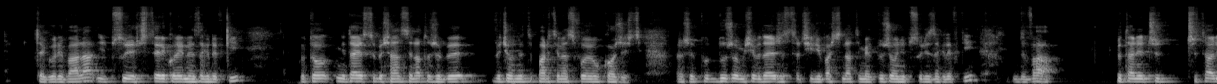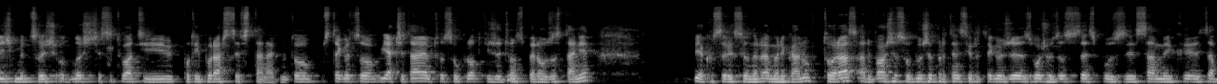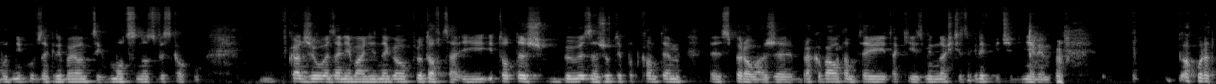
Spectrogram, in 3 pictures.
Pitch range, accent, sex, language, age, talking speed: 125-135 Hz, native, male, Polish, 20-39, 185 wpm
